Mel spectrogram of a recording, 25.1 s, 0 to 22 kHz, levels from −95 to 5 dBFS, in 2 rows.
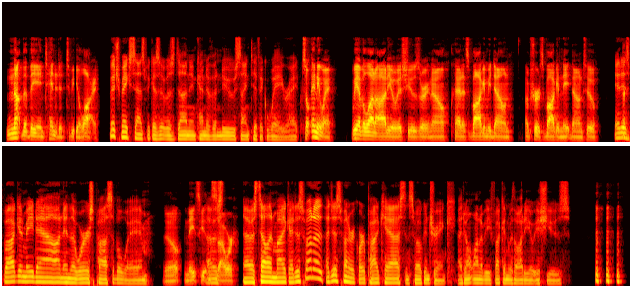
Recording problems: high frequencies cut off; noticeable; nothing above 8 kHz

